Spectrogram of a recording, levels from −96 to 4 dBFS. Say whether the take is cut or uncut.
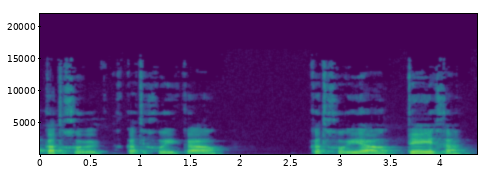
uncut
